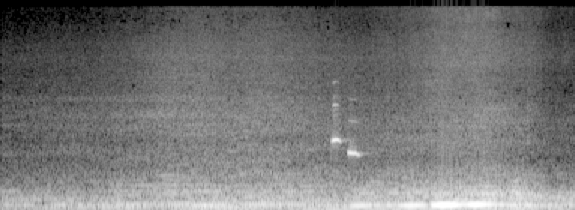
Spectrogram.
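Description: Low engine hum of a motor vehicle passing by, swelling to its loudest about six seconds in and then fading. A brief two-note whistle-like chirp comes midway.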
